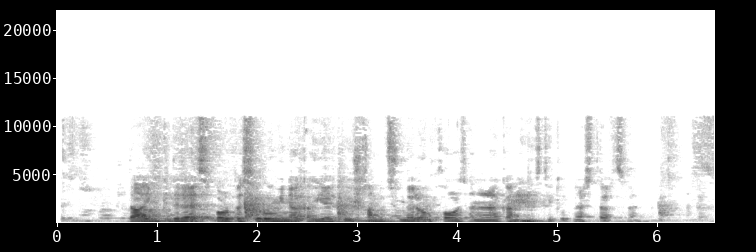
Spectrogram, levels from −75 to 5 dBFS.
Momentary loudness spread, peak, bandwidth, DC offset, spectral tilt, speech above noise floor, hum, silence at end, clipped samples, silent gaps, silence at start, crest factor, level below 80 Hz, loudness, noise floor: 18 LU; -4 dBFS; 11.5 kHz; under 0.1%; -6 dB/octave; 24 dB; none; 0 s; under 0.1%; none; 0.05 s; 20 dB; -54 dBFS; -23 LUFS; -47 dBFS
